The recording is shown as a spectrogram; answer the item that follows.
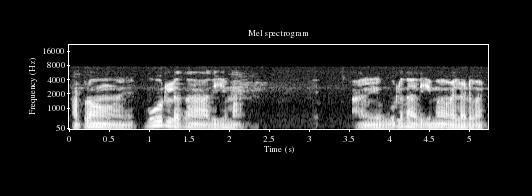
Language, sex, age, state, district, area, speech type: Tamil, male, 30-45, Tamil Nadu, Mayiladuthurai, urban, spontaneous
